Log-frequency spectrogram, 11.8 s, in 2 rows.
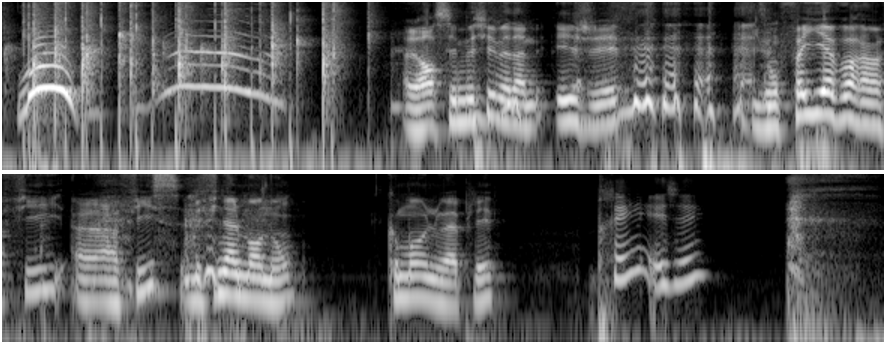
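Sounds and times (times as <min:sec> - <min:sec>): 
applause: 0:00.0 - 0:02.6
speech: 0:00.1 - 0:00.5, 0:02.7 - 0:10.6
laughter: 0:02.6 - 0:08.0.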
